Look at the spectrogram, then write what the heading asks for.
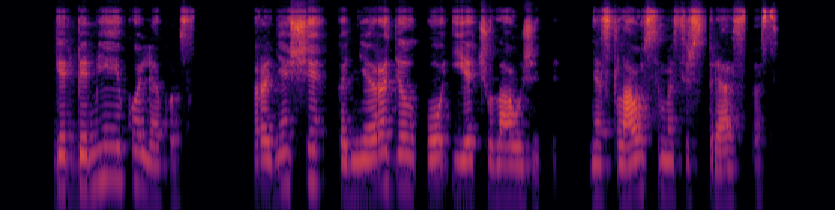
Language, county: Lithuanian, Šiauliai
